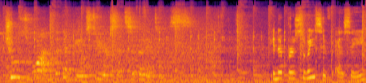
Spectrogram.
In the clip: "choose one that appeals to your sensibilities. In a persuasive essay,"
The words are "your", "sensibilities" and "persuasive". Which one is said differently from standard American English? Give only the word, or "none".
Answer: none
